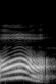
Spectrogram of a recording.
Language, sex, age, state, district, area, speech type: Assamese, female, 30-45, Assam, Sivasagar, rural, spontaneous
